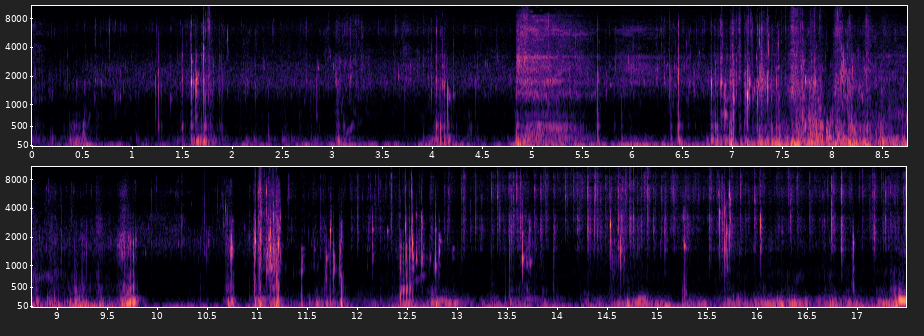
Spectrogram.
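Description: Seawater sloshing and bubbling around a GoPro's waterproof housing as it moves at and just below the surface, in irregular bursts with scattered sharp clicks.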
